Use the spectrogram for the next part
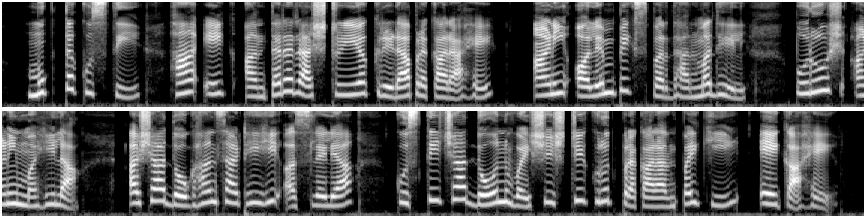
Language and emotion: Marathi, neutral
